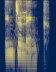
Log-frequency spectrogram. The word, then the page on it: interlink: Indian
